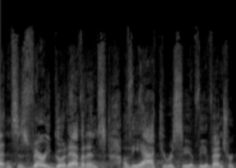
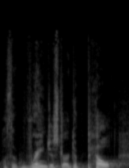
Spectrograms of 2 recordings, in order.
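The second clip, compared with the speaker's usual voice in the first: ordinary delivery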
